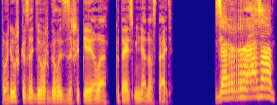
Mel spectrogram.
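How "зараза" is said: shrill squeal, much higher; shrieking creature. A narrator's reading. Creature squeals at the man holding it, high shriek. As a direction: squeal it like a cornered little beast. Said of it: "взвизгнула она".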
